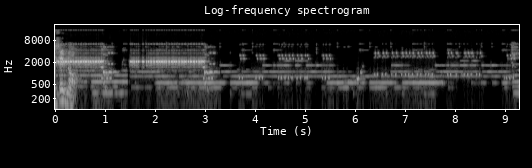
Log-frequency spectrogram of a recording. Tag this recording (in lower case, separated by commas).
speech, music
